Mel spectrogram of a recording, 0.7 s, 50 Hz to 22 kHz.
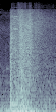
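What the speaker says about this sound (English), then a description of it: "Taking heavy fire." A single heavy burst of gunfire in Mass Effect 2 during a krogan charge, loud and close, a sharp broadband blast that swells and decays with a rumbling low tail.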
